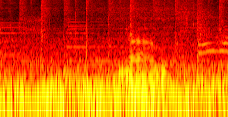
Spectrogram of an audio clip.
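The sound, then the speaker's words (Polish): Steady, loud road and engine roar from inside a moving car as it overtakes a large mobile crane on the road, with a rising tonal whine midway and faint vocal sounds over the noise. “A ja cóż, wracam na drogę, wracam do gadania i wracam do wyprzedzenia wielkiego dźwigu.”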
